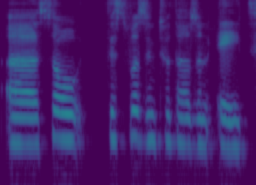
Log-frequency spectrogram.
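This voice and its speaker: A middle-aged repat parent from Armenia chats casually on a panel, telling animated stories full of restarts. Her voice sits on the low side and her pace is measured.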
